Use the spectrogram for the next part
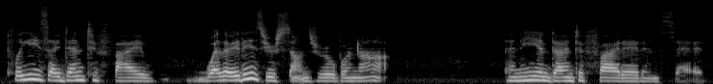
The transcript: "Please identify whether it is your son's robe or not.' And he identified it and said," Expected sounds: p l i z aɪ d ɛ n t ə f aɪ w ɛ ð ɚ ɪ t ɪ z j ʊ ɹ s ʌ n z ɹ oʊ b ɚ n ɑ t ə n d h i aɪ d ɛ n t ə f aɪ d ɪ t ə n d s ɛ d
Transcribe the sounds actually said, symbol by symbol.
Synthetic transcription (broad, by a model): p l i z aɪ d ɛ n t ə f aɪ w ɛ ð ɚ ɪ t ɪ z j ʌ ɹ s ʌ n z ɹ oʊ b ɚ n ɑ t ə n i aɪ d ɛ n t ə f aɪ d ɪ t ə n s ɛ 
